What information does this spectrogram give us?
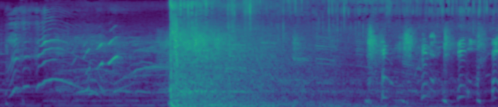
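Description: A glitter bomb explodes in a sudden loud burst that spreads into a decaying, noisy rush, after a run of high chirping sounds.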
